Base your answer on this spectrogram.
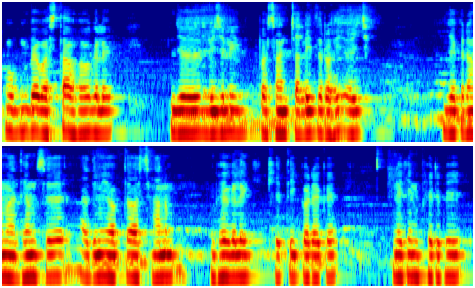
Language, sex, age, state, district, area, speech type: Maithili, male, 45-60, Bihar, Sitamarhi, rural, spontaneous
